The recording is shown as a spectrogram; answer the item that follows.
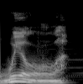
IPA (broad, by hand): wɪɫ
